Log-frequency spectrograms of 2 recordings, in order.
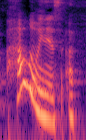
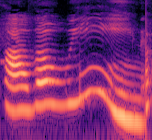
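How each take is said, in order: First: Said in the usual way. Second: Slow loud "Halloween" for the class to echo; slow, drawn-out Halloween. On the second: Shown as a demonstration. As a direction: say "Halloween" slowly and loudly, syllable by syllable. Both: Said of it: "Can you say Halloween?".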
